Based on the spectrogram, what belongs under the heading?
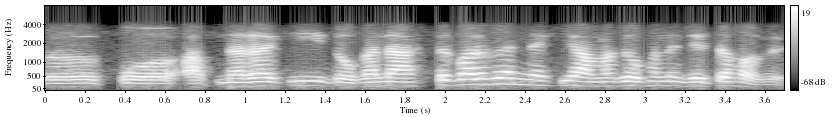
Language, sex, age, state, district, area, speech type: Bengali, male, 30-45, West Bengal, Purba Bardhaman, urban, conversation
